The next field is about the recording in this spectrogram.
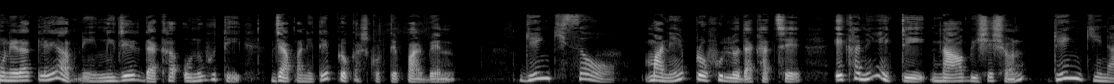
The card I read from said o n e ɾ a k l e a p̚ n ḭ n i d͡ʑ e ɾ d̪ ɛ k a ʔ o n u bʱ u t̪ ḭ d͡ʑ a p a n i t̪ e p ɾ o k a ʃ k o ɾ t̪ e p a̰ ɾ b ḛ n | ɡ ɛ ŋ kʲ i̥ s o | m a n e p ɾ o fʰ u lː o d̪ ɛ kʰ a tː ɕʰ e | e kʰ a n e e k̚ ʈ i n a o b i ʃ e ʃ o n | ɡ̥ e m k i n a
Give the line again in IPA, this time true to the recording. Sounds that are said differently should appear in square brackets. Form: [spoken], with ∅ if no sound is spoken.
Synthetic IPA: o n e ɾ a k l e a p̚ n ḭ n i d͡ʑ e ɾ d̪ ɛ [kʰ] a ʔ o n u bʱ u t̪ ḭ d͡ʑ a p a n i t̪ e p ɾ o k a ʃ k o ɾ t̪ e p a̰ ɾ b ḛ n | ɡ [e] ŋ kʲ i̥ s o | m a n e p ɾ o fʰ u lː o d̪ ɛ kʰ a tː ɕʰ e | e kʰ a n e e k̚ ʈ i n a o b i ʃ e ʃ o n | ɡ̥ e [ŋ] k i n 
